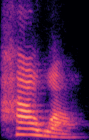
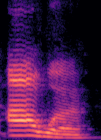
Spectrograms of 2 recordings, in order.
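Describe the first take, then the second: First: The word starts with an added h sound. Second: The word starts with a vowel, no h sound. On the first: The speaker calls it wrong. "Don't say hour" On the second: The speaker calls it right. "It's one hour"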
